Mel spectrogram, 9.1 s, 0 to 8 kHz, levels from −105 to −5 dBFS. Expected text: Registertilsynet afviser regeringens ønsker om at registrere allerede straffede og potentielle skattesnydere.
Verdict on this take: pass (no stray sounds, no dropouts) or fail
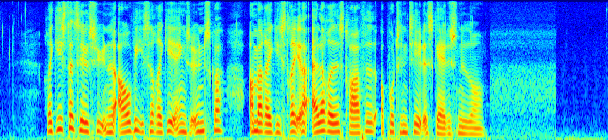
pass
